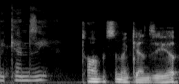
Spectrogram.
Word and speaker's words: Thomasin: Thomasin McKenzie? Thomas and McKenzie, yep. Thomasin McKenzie.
